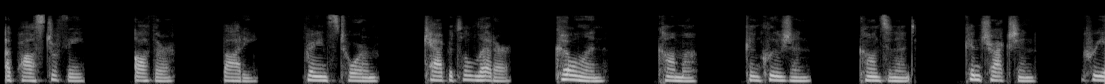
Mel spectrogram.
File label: usa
